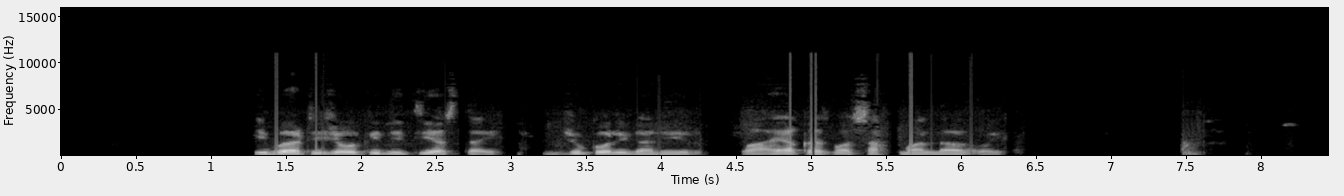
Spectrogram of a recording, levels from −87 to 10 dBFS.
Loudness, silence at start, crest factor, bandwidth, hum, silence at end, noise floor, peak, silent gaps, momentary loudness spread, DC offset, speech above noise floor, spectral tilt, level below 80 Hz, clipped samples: -22 LUFS; 1.3 s; 24 dB; 11 kHz; none; 0.9 s; under -90 dBFS; 0 dBFS; none; 17 LU; under 0.1%; over 69 dB; -8 dB/octave; -62 dBFS; under 0.1%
